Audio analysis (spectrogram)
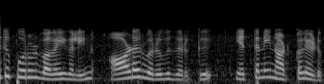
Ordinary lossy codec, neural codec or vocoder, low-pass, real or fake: none; none; 5.4 kHz; real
